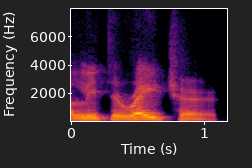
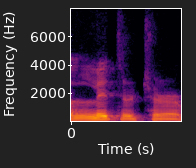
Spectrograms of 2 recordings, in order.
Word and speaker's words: literature: Ngày trước thì nhiều bạn hay phát âm là literature, và nhấn cho âm sai thì nó lại thành là âm ray, nhưng nó chỉ là âm r thôi, bởi vì nó không nhận trọng âm. Đây, nhấn cho âm vào âm số 1 nó sẽ là literature, và đây sẽ là temperature.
